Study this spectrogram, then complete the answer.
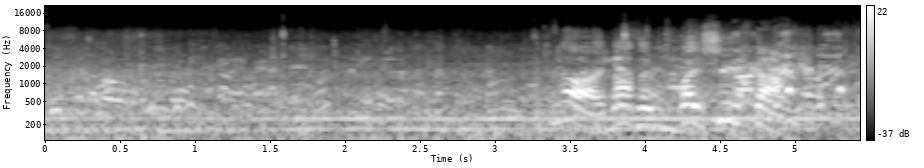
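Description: Young people shout and call out loudly outdoors over water.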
